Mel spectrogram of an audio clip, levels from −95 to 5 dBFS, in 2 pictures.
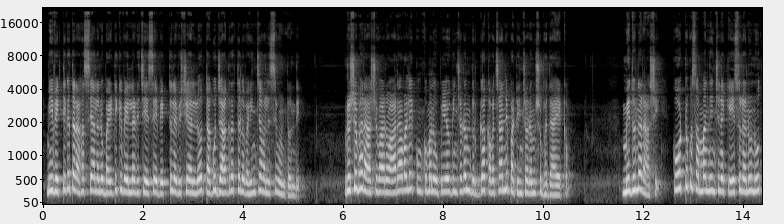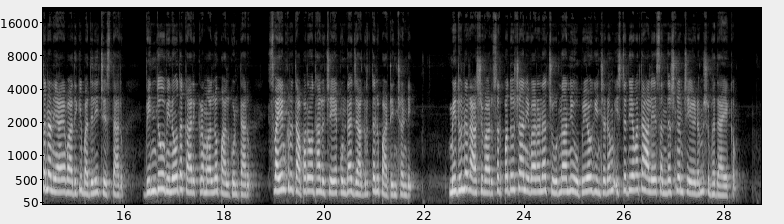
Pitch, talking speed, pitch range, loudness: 260 Hz, 105 wpm, 240-280 Hz, -17 LUFS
